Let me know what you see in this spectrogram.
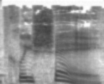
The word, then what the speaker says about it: cliché: 所以 Phoebe 来了一句 A stripper at a bachelor party, that is so cliche. 看这个词，它读作 cliche, 很洋气的一个词儿。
